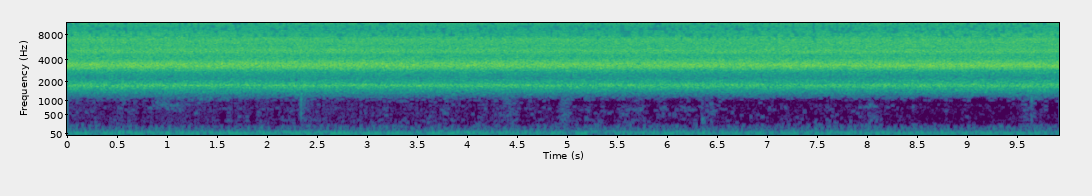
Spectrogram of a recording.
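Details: Unvarying high, rasping drone of a cicada chorus in a rubber plantation, dense and continuous with constant volume and nothing else clearly audible.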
